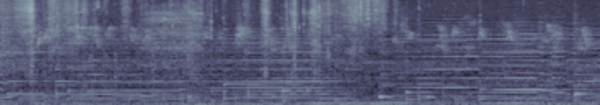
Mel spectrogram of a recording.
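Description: Soft instrumental background music, held notes changing pitch every second or so.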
